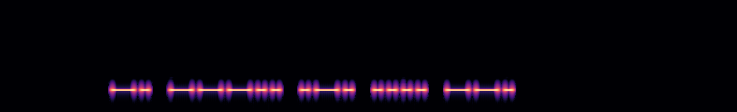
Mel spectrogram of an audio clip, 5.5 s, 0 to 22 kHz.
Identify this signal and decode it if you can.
Morse code, heard as a keyed tone, about 22 wpm, 700 Hz. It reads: N8RHG
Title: USA Call Signs - 5 Characters - 22wpm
